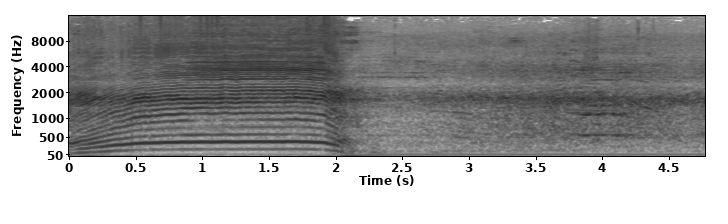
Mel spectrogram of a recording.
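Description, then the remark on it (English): A cow lets out one long, loud moo lasting about two seconds, its pitch rising slightly before it cuts off, followed by a steady background of outdoor noise like traffic. “I'm looking for the calf because the cow is very much eager for this calf. She's calling out.”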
